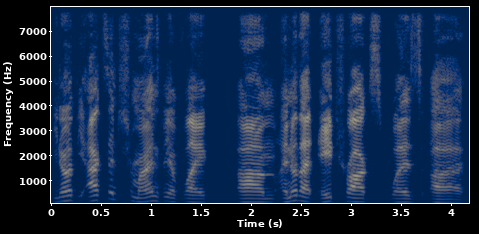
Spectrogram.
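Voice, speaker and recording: A man hosting a reaction video, chatting casually like an excited, slangy fan. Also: on the high side, brisk, dry recording. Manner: enthusiastic fan, slangy, hesitant phrasing.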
